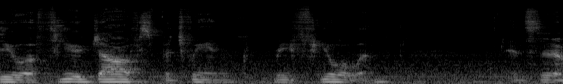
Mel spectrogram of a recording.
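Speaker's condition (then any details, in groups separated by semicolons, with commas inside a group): Cerebral palsy; breathing fine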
